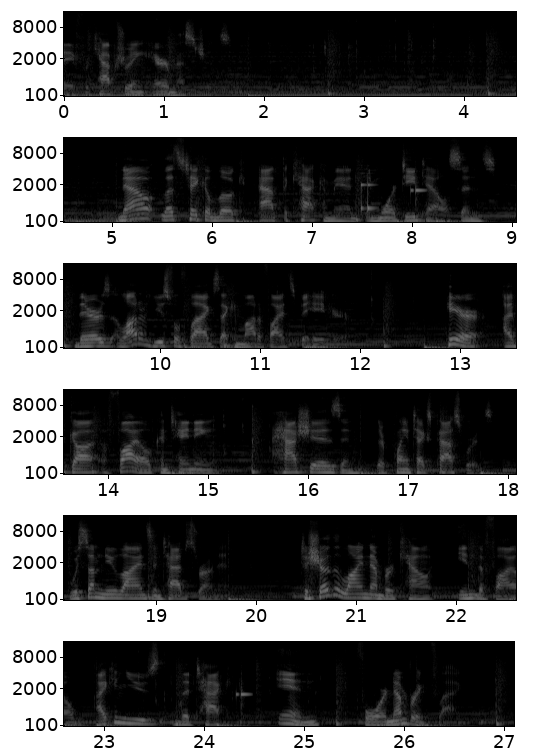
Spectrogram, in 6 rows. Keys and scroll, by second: 1.1 typing, 2.3-4.3 typing, 9.9-10.9 typing, 12.2 ctrl+l, 13.6-16.9 typing, 23.2 ctrl+p, 23.7 ctrl+Left, 23.9 ctrl+BackSpace, 24.7-26.6 typing.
